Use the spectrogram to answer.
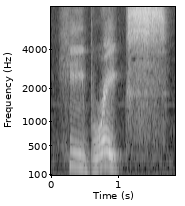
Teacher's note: the S you add also remains unvoiced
